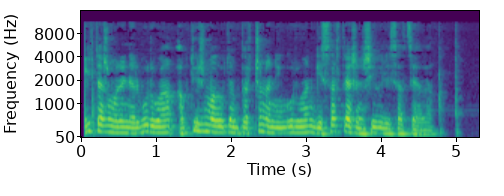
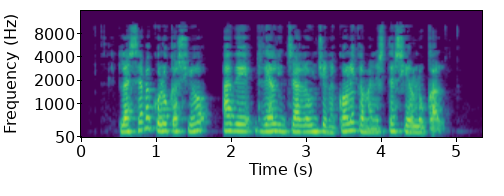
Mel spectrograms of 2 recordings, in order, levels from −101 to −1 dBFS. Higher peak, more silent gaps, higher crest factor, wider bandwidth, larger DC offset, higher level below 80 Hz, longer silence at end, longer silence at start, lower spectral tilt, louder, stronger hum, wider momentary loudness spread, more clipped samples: second, -6 dBFS vs -2 dBFS; neither; about the same, 16 dB vs 20 dB; about the same, 11.5 kHz vs 10.5 kHz; neither; first, -62 dBFS vs -68 dBFS; second, 0.3 s vs 0.55 s; second, 0.05 s vs 0.5 s; first, -6 dB/octave vs -4.5 dB/octave; about the same, -22 LUFS vs -21 LUFS; neither; about the same, 6 LU vs 5 LU; neither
